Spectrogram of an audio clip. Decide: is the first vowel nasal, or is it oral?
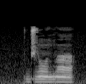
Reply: nasal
